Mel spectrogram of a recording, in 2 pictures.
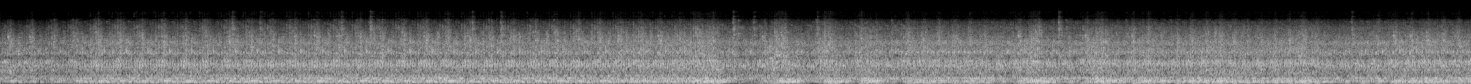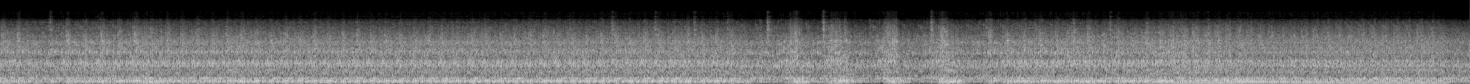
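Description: Truck diesel engine running at a steady idle, with a fast, even low pulse and a clattery tone.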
